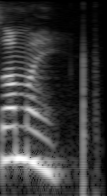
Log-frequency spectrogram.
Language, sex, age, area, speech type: Nepali, female, 30-45, rural, read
